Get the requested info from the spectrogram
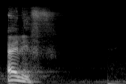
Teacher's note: বলছি এর মধ্যে কোন টান হবে না আলিফ আবার বলুন আলিফ আলিফ হরফটি মাখরাজ হলো আপনার মুখের শূন্যস্থান থেকে গলা এবং মুখের শূন্যস্থান হতে আলিফ হরফটি উচ্চারিত হয়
